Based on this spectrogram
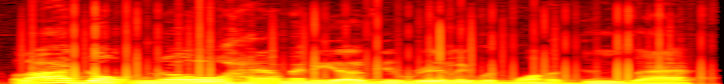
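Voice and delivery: ordinary delivery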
